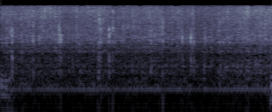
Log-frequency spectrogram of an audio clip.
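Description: Raw chicken pieces sizzling in hot cooking oil in a stainless steel pot as they start to brown: a steady hiss with scattered crackles.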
